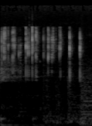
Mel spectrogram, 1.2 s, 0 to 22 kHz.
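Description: Two physical percentile dice, rolled as a d100, rattle and tumble across a hard surface, a quick burst of light, sharp clicks that thin out into a few scattered taps as they settle. No one speaks.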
